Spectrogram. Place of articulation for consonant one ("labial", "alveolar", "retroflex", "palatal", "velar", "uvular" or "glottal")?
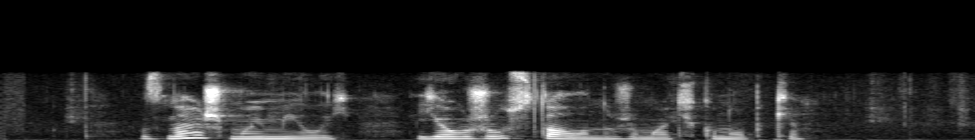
alveolar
